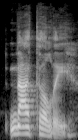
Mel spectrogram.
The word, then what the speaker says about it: Nathaly: the podcast Nat Nat Natalie I'm trying to say it right yeah yeah honestly it's like skipping the H yeah yeah I don't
